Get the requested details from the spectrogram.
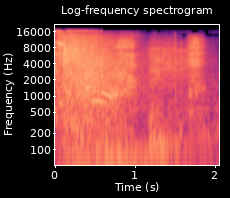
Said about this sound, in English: that was John shooting Dargo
